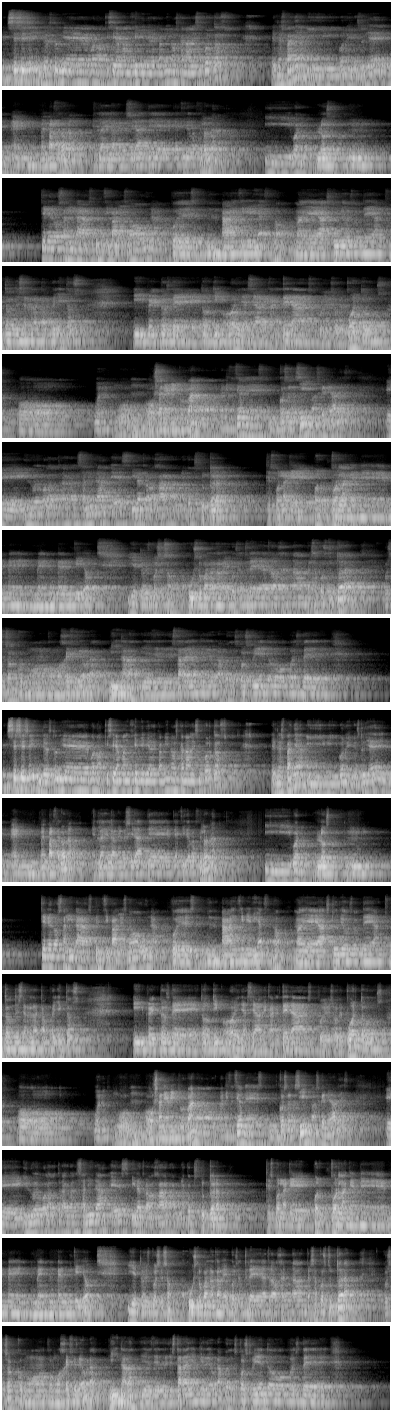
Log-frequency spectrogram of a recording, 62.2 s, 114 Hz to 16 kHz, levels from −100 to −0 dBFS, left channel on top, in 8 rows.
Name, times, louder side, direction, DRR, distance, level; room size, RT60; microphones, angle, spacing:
voice 1, 0.0-4.5 4.8-5.0 5.4-9.3 9.6-12.2 13.0-15.1 16.3-25.5 26.0-32.4 32.9-38.0 38.8-43.4 44.2-53.9 54.3-61.3, right 2 dB, 60° right, 6 dB, 0.5 m, -28 dB
6.2 x 4.0 x 4.8 m, 2.2 s
head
